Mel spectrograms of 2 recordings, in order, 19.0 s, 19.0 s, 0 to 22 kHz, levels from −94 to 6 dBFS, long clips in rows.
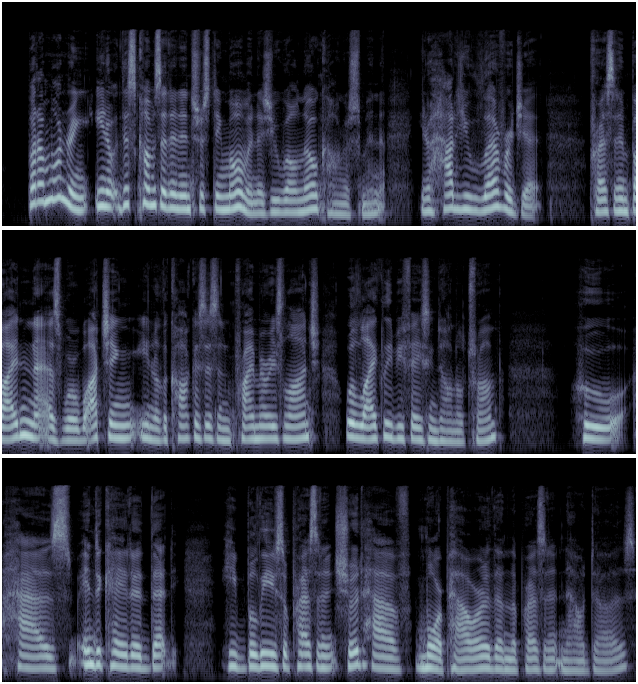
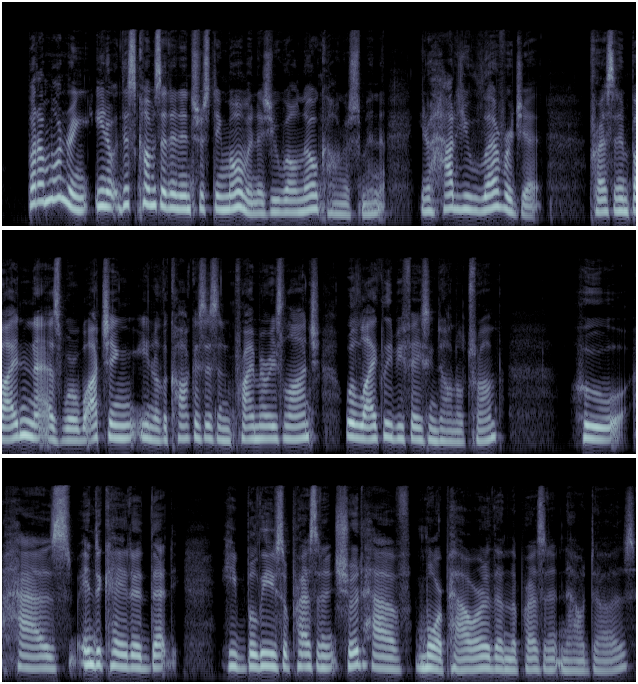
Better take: neither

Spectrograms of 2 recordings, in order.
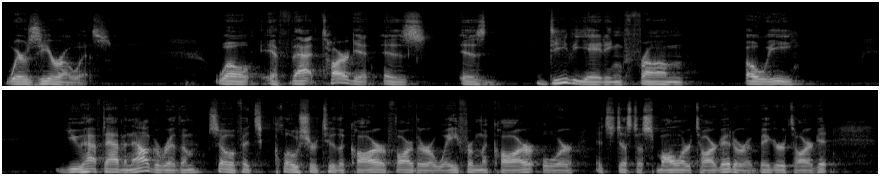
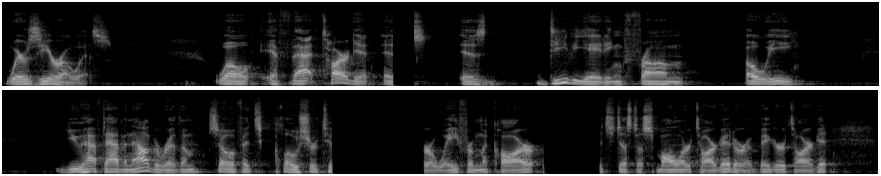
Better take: first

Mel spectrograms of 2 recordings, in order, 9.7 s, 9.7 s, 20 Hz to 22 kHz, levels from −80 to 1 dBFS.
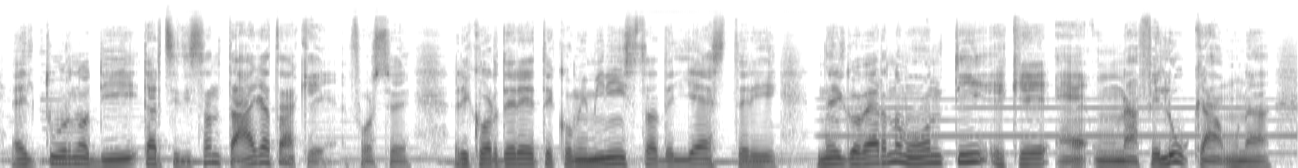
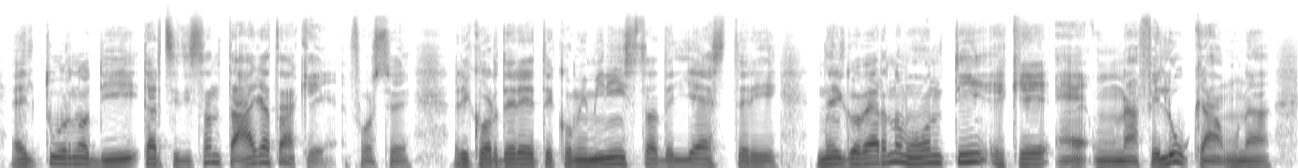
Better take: second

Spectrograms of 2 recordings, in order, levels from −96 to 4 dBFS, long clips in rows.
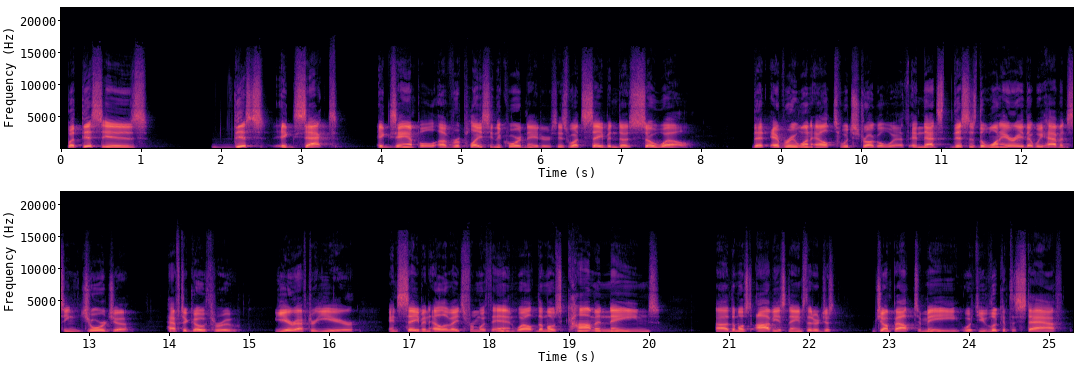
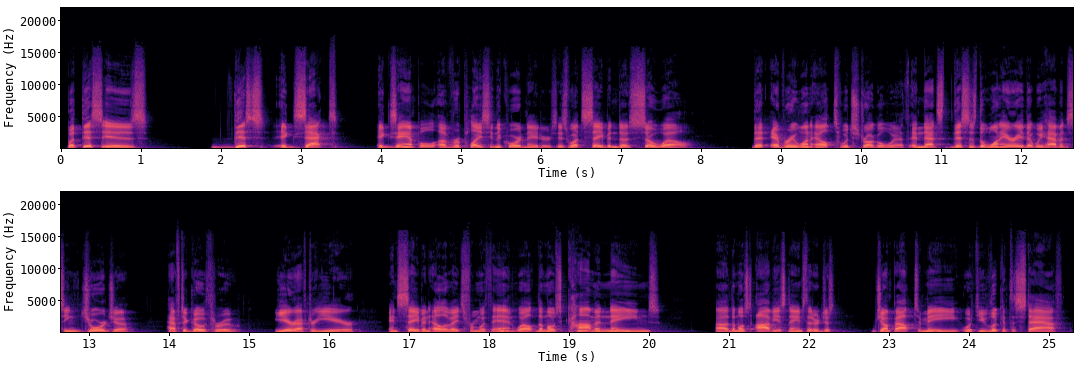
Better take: second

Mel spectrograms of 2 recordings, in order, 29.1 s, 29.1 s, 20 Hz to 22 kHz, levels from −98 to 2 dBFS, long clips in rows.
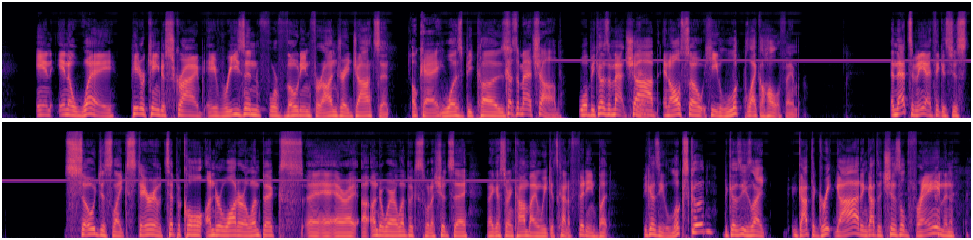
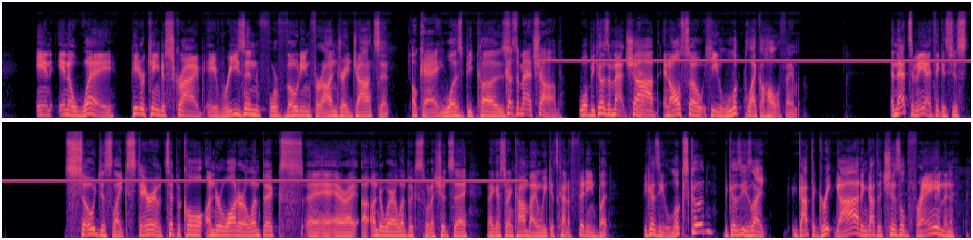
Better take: first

